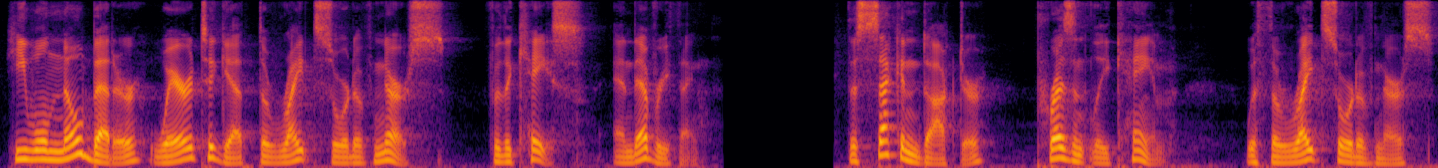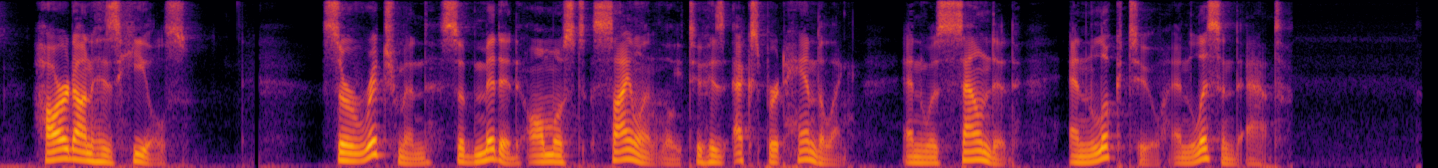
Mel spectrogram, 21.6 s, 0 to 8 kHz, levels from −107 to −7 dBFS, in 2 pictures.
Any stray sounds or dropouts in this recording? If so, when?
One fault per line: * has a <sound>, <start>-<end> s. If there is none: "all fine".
all fine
